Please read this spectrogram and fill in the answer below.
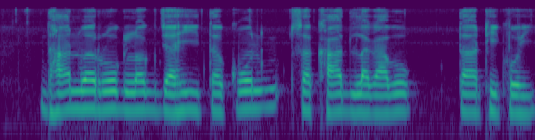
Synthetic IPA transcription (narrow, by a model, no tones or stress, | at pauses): d̪ʱanmeɾoɡləɡd͡ʒaːɦit̪əkɔːnsə̃kʰad̪ləɡabo | t̪aʈʰiːkɦoi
